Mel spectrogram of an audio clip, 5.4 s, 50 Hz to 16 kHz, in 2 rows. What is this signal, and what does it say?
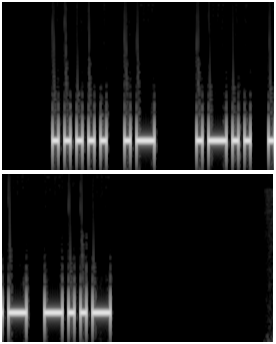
Morse code, heard as a keyed tone, about 21 wpm, 700 Hz. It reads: 5A LAX
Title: Field Day Exchanges - 20wpm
